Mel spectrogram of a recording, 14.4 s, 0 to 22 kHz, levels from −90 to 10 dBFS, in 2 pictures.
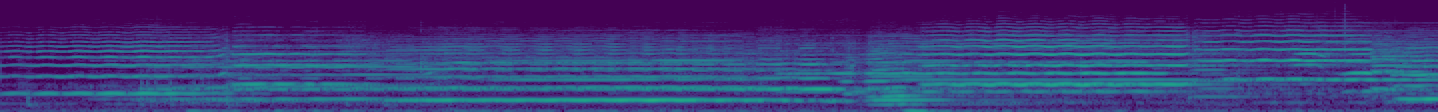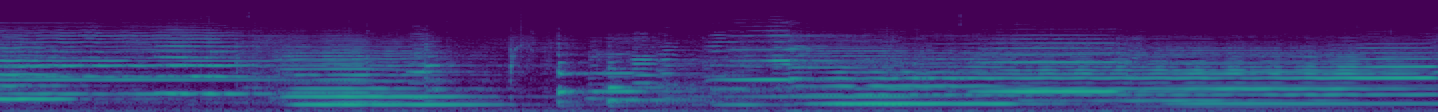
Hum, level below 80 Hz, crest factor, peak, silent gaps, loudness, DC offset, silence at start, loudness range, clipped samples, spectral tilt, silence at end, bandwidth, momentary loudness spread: none; -62 dBFS; 16 dB; -20 dBFS; none; -35 LUFS; under 0.1%; 0 s; 6 LU; under 0.1%; -1.5 dB/octave; 0 s; over 20 kHz; 10 LU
